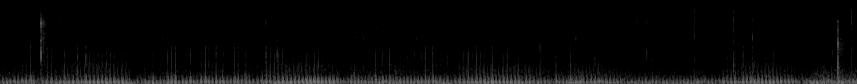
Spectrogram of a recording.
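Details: Sleeping cat's soft, steady purr by a crackling fireplace; the low rumble pulses in regular inhale-exhale cycles while scattered fire snaps and pops sound throughout.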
